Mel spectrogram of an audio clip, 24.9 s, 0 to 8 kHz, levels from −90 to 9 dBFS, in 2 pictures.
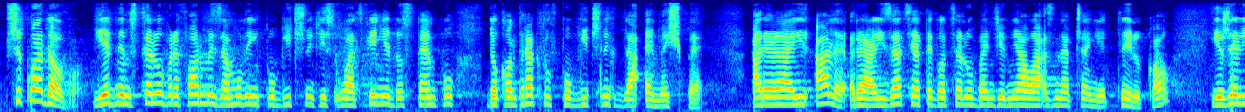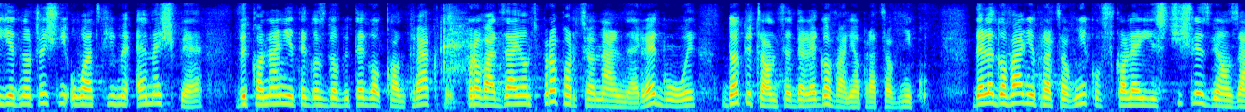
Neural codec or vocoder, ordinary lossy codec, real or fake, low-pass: codec, 44.1 kHz, 7.8 kbps, Pupu-Codec; none; fake; 7.2 kHz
